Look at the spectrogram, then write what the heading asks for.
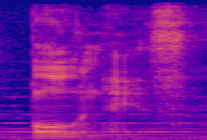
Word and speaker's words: bolognese: pronounced bolognese, is what I just learned.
